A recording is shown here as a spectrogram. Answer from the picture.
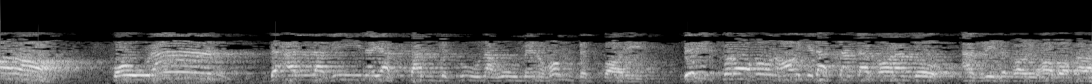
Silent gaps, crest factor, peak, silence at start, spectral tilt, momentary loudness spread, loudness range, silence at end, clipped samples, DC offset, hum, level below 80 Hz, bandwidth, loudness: none; 12 dB; 0 dBFS; 0 s; -8.5 dB/octave; 8 LU; 3 LU; 0 s; under 0.1%; under 0.1%; none; -48 dBFS; 4.9 kHz; -13 LUFS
